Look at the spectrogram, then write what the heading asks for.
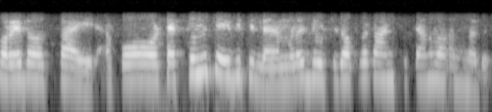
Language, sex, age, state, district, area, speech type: Malayalam, female, 30-45, Kerala, Kasaragod, rural, conversation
